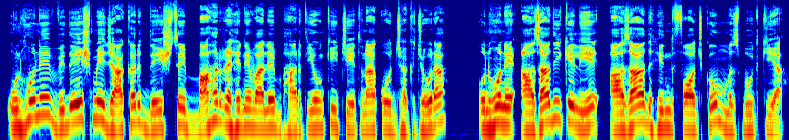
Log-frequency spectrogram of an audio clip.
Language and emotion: Hindi, neutral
